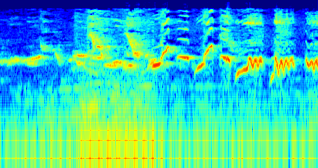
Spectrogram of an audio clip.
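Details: White-rumped shama, a fighter-type bird whose song is played to provoke another shama into singing; varied whistled and buzzy phrases around mid pitch, sliding notes and rapid chirps, indoors.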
